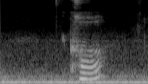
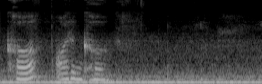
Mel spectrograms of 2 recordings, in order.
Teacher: कहा जाता है महाप्राण क्या हु प्राण क्या होते हैं हवा महाप्राण क्या हुए मतलब कि अधिक वायु जो है मुंह से निकले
